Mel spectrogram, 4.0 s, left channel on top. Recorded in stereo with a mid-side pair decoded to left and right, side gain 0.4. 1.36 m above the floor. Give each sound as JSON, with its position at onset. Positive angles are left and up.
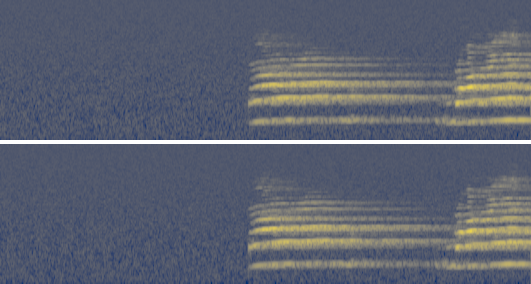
{"t": 1.9, "sound": "a cat meowing", "azimuth_deg": -20, "distance_m": 1.9}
